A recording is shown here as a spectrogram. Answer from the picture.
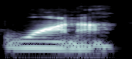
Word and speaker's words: want to: In that case, in the native speech, I change want to. When I did it slowly, I pronounced to more as to, want to. But at a natural pace, it's going to be more reduced and it's going to sound like wanna.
